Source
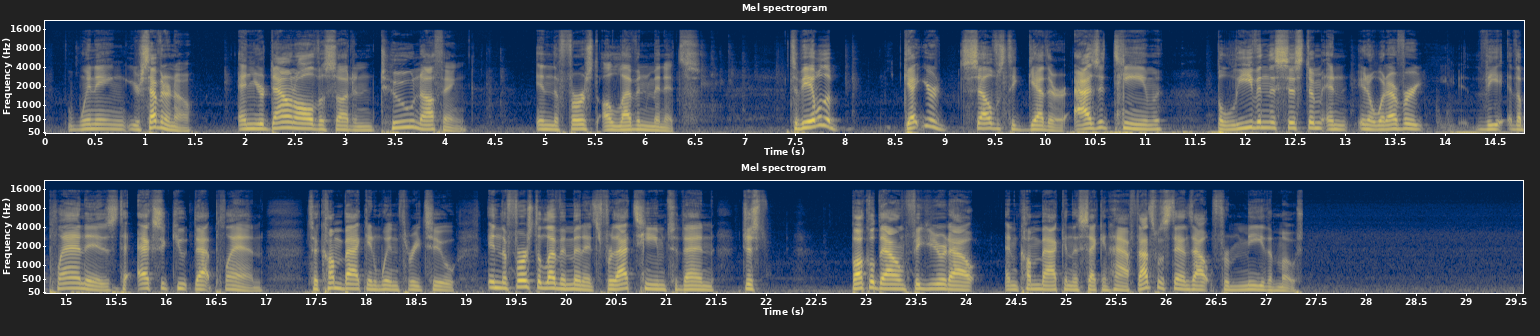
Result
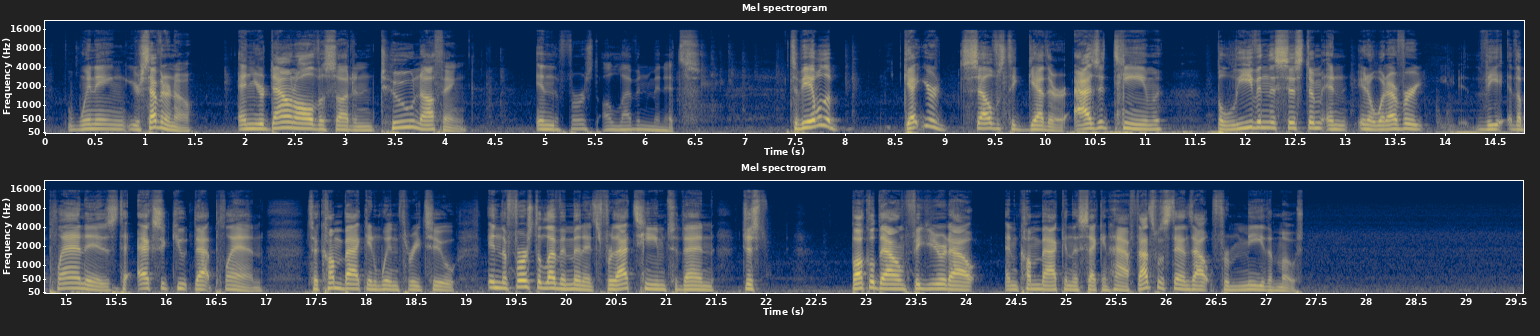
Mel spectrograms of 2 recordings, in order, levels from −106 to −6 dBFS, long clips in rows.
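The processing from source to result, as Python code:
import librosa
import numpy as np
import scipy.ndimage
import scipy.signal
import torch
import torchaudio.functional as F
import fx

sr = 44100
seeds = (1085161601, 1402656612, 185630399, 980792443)

y = fx.curve_eq(x, sr, hz=(110.0, 210.0, 930.0, 3300.0), db=(0, -16, -24, -17), at=(5.08, 6.24))
y = F.gain(torch.from_numpy(y), -3.5).numpy()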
